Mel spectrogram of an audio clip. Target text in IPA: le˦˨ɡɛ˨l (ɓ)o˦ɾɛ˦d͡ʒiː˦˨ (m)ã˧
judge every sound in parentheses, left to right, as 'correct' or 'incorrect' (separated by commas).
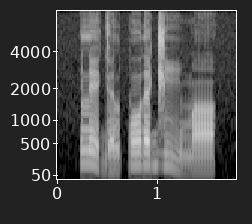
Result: incorrect, correct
